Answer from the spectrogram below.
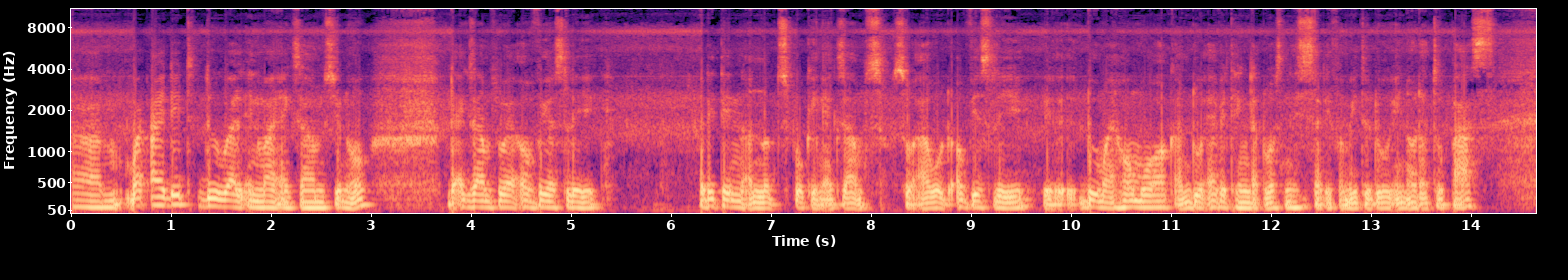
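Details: Adult man who has stammered since age six, very severe through junior and high school, with particular difficulty on p sounds; stuttering (stammering).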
